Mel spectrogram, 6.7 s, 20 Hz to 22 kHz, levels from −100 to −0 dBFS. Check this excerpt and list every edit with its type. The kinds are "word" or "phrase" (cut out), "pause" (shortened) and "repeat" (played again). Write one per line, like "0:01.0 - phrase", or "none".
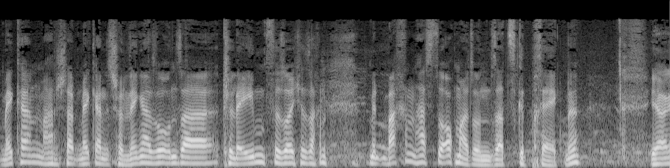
none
